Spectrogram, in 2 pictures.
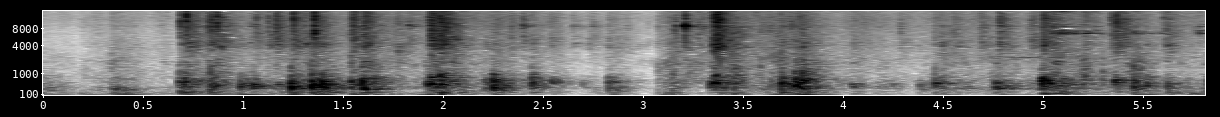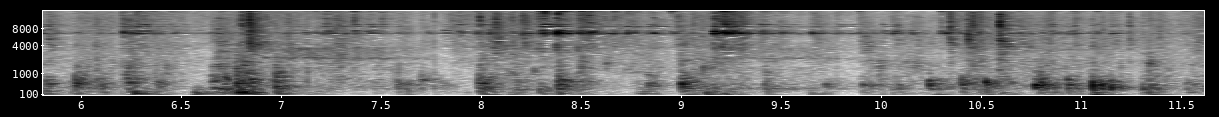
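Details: Indoors, Archie the 3-month-old Springador pup shakes and tugs the cat's bed: steady run of short, gruff snorting growls over constant rustling and knocking, with a faint high whine in the background.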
